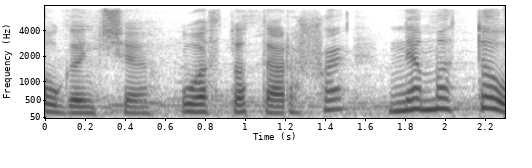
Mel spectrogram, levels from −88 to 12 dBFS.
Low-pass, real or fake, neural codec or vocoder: 7.2 kHz; real; none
